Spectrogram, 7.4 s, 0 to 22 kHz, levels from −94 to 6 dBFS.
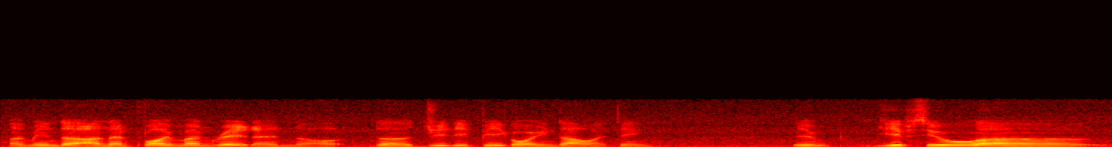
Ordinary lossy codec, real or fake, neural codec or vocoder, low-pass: none; real; none; 7.2 kHz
